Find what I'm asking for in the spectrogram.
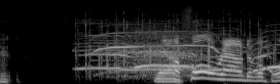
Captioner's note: audience cheering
